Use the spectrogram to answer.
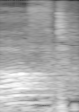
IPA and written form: lɑːft (laughed)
